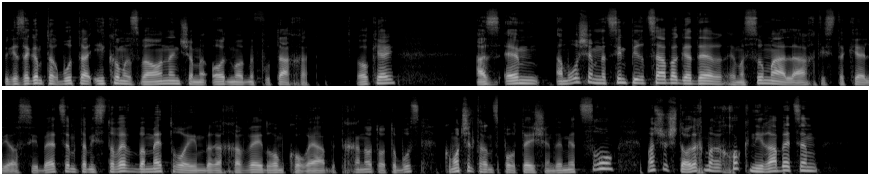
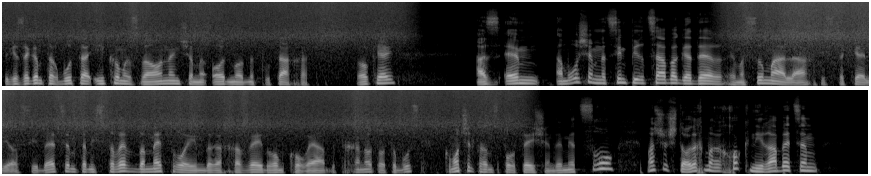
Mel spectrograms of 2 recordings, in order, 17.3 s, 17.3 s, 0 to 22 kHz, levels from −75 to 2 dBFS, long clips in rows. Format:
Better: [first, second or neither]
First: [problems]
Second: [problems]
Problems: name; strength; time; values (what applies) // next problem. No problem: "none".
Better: first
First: none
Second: hiss; loud; until 4 s and from 7 to 14 s; 2 dB below the speech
